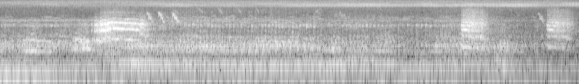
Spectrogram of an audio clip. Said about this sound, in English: This was once marshes and wetland, where you now hear the wail of alarms and the thumping beats of igqom from passing cars. There were once actually elephant calls.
